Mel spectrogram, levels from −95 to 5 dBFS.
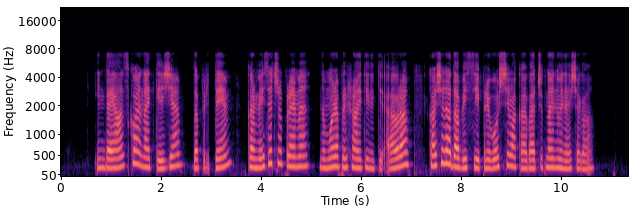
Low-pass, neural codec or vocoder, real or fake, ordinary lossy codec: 7.2 kHz; codec, 16 kHz, 8 kbps, FreqCodec, smaller model; fake; none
